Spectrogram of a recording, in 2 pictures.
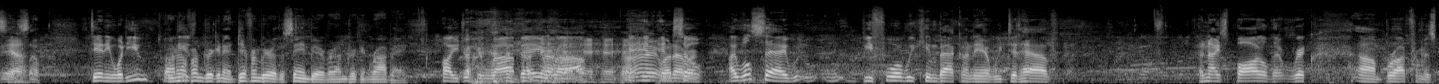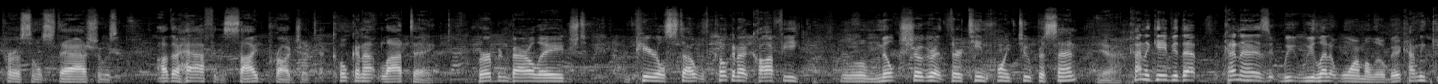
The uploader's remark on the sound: We were lucky enough to broadcast from the spectacular roof deck (highest roof deck in Boston, BTW) at Six West in Boston for the Equilibrium and Friends event.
